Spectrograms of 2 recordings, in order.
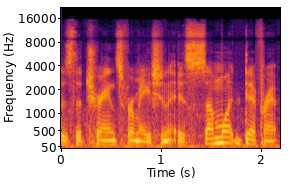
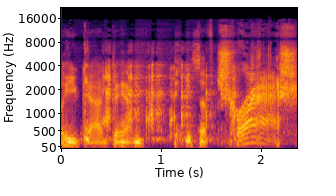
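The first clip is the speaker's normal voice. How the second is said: slow, drawn-out mock contempt; hammed-up disdain read from a review; mock scorn; 4 semitones lower, slower than usual. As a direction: sneer it out slowly like a petty critic. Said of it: "I'm gonna say so much in this that I don't believe".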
